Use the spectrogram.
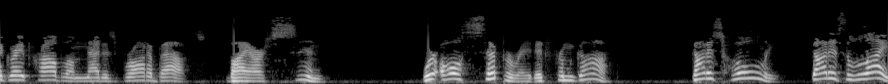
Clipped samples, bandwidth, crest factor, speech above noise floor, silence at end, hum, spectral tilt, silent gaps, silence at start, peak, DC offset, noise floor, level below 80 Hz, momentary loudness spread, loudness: under 0.1%; 10 kHz; 18 dB; 42 dB; 0 s; none; -8 dB/octave; none; 0 s; 0 dBFS; under 0.1%; -58 dBFS; -54 dBFS; 8 LU; -17 LUFS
